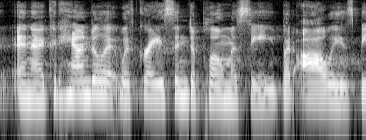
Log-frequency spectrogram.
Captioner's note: none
